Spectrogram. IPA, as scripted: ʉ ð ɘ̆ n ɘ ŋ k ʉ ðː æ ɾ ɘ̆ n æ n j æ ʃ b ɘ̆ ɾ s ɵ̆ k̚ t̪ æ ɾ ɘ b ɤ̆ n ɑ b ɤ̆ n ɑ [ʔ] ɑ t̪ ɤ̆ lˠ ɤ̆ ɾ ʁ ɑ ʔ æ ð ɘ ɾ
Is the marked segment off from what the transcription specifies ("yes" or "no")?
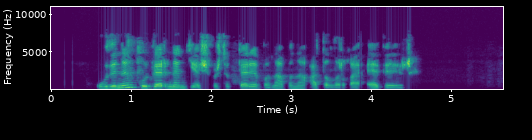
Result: no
